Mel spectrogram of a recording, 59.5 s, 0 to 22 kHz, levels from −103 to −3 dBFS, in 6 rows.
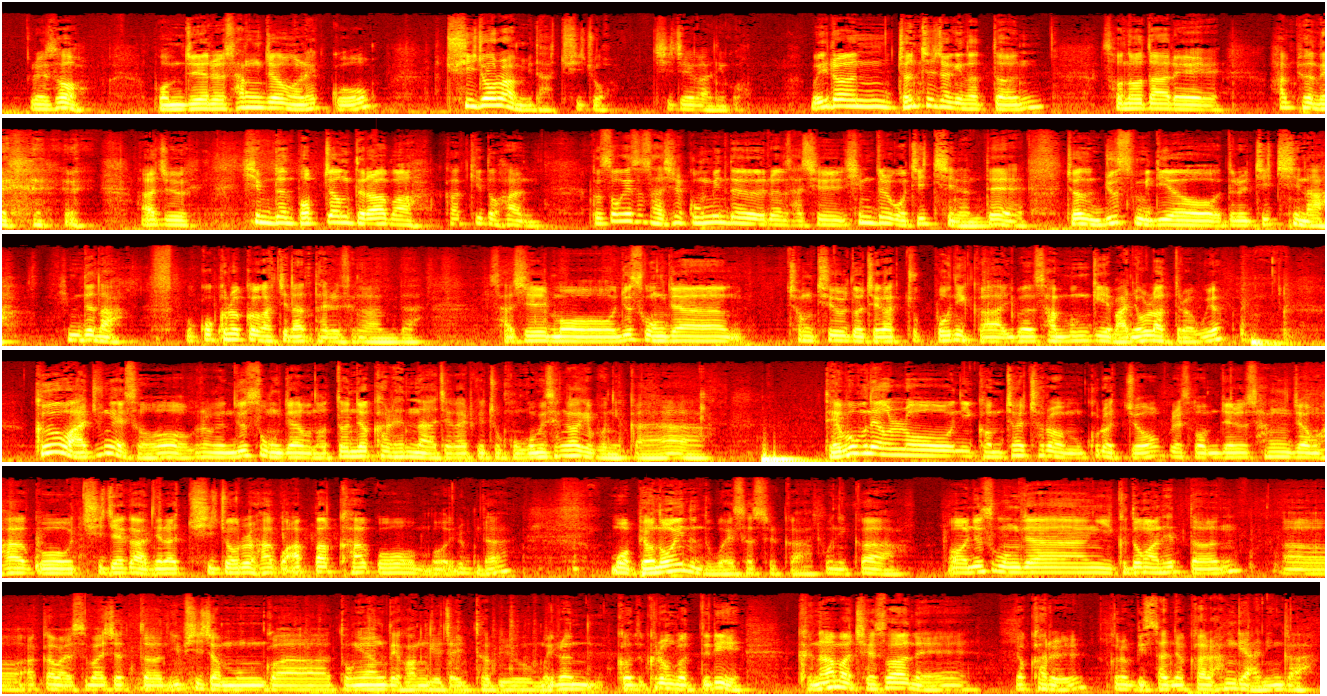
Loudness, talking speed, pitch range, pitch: -17 LUFS, 295 characters per minute, 110-145 Hz, 120 Hz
